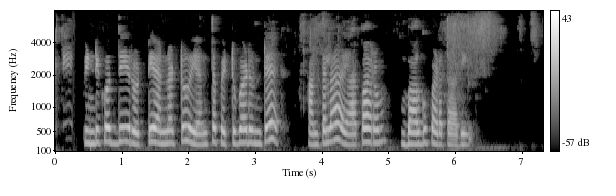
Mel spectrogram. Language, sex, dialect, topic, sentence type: Telugu, female, Utterandhra, banking, statement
